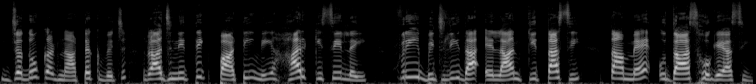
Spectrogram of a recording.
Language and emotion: Punjabi, angry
